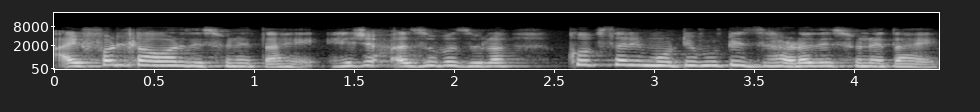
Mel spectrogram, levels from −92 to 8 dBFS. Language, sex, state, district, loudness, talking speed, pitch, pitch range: Marathi, female, Maharashtra, Pune, -16 LUFS, 205 wpm, 240 Hz, 230-285 Hz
